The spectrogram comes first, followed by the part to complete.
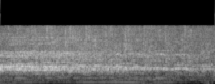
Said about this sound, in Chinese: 来拍拍手，来吧来吧来吧，临时 Q 一下，临时 Q 一下。欢呼声不够。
